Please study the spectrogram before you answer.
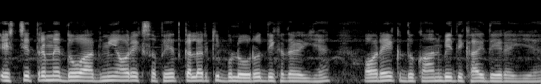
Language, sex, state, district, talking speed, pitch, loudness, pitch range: Hindi, male, Uttar Pradesh, Muzaffarnagar, 245 wpm, 170 Hz, -16 LUFS, 160-180 Hz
